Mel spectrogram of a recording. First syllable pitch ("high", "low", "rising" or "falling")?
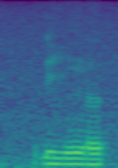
low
